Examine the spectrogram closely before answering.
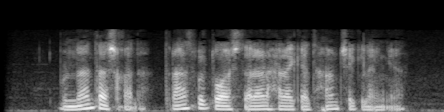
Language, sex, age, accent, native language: Uzbek, male, 18-24, Andijon, Uzbek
